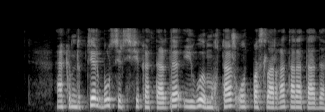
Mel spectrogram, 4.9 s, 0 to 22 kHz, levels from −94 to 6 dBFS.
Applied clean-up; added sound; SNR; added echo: none; none; none; none.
